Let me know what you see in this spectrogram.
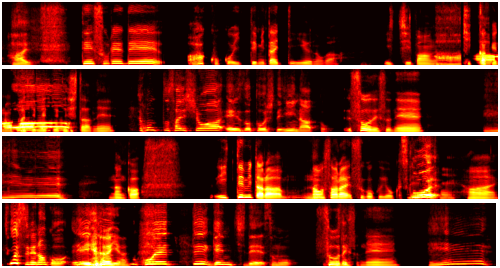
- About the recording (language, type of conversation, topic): Japanese, unstructured, 旅先でいちばん感動した景色はどんなものでしたか？
- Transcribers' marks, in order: tapping; other background noise; laughing while speaking: "いや いや"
